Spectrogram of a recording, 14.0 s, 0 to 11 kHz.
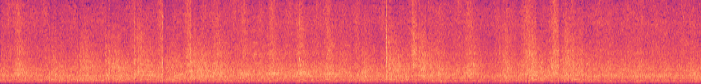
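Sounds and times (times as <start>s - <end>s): loud machinery noise: 0.0s - 14.0s.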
